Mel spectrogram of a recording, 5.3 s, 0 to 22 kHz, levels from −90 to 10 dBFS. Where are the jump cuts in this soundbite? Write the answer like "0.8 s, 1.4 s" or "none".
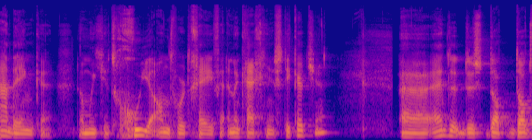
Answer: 3.9 s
